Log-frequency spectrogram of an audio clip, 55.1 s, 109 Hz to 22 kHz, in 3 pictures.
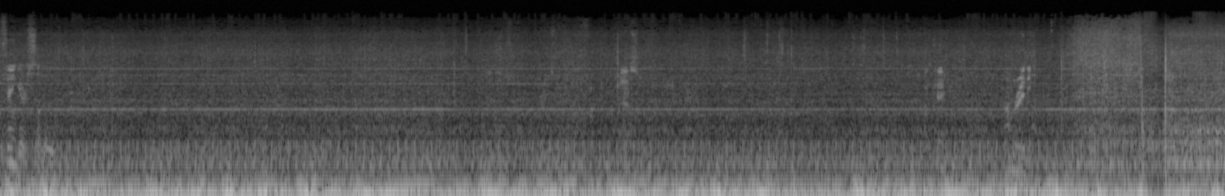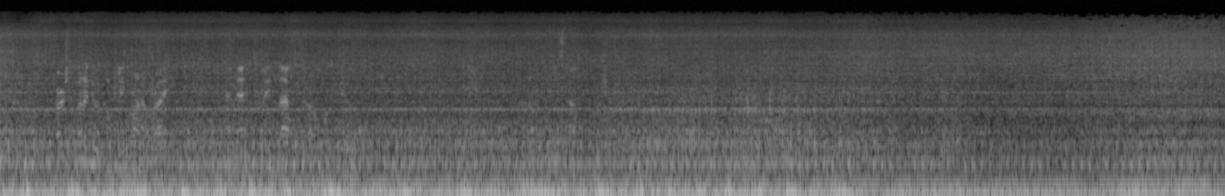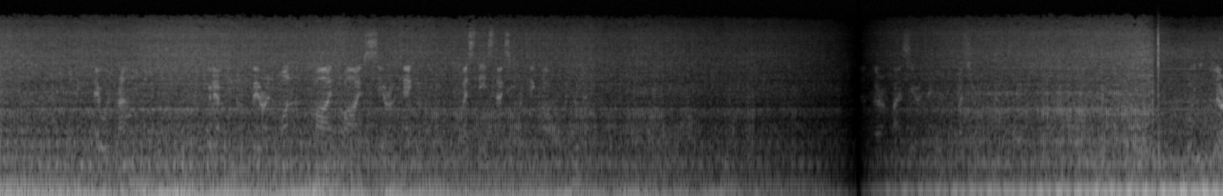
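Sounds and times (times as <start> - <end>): twin piston engines rumbling: 0.0 - 55.0.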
